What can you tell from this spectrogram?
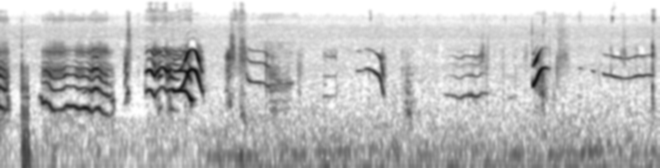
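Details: Newborn puppies, one of a litter of nine lying with their mother, giving thin high whines and squeaks that waver and rise, several short calls in quick succession, quiet room.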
